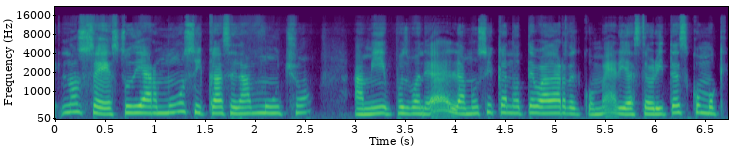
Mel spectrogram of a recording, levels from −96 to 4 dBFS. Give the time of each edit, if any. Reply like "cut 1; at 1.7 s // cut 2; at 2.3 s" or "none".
cut 1; at 3.7 s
